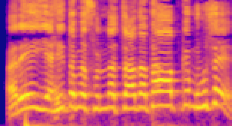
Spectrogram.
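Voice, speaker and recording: A scheming male village election candidate from a cartoon, persuasive one moment and stammering the next, voiced by a woman. The voice is very high. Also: fast talker, pushed and bright, full character voice. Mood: rousing. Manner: stammering when cornered, persuasive with crowds. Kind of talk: cartoon voice acting.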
